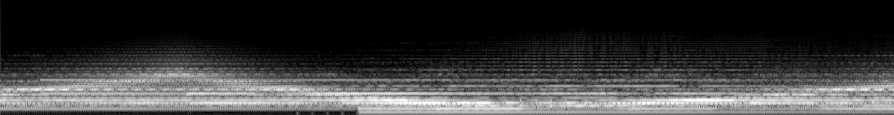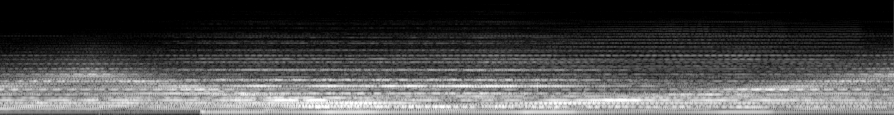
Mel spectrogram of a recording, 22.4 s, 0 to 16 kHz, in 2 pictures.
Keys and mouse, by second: 0.0 click, 0.9 click, 2.9 click, 4.3 click, 5.3 click, 5.9 alt+click, 6.8 click, 7.0-8.4 drag, 9.6-10.2 right drag, 10.2 click, 12.6 click, 13.2 click, 13.9 click, 16.8-17.9 drag, 17.9 ctrl+s, 18.3 ctrl+alt+click, 19.8 alt+shift+click, 20.7 ctrl+alt+click, 21.7 click.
